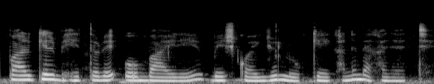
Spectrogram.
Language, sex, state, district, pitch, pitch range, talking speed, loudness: Bengali, female, West Bengal, Cooch Behar, 185 Hz, 170-200 Hz, 150 wpm, -16 LUFS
